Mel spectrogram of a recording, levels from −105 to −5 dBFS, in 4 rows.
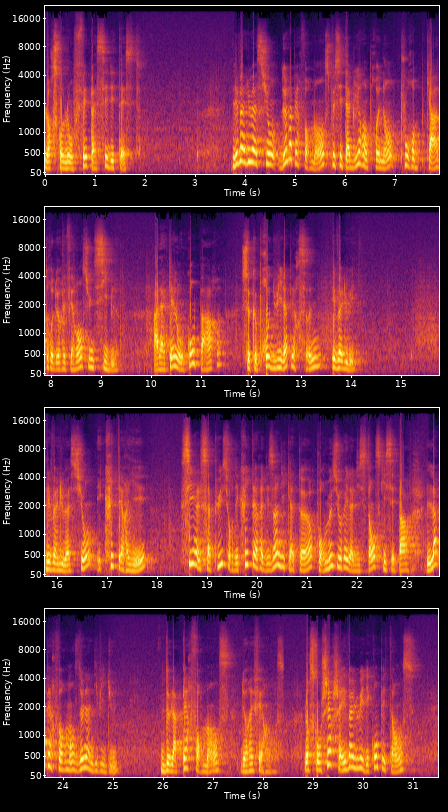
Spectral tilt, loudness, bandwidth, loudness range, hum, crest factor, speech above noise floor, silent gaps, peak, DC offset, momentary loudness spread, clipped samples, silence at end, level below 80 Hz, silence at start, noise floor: -6 dB/octave; -14 LUFS; 14 kHz; 3 LU; none; 14 dB; 32 dB; none; 0 dBFS; under 0.1%; 9 LU; under 0.1%; 0.5 s; -56 dBFS; 0 s; -46 dBFS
